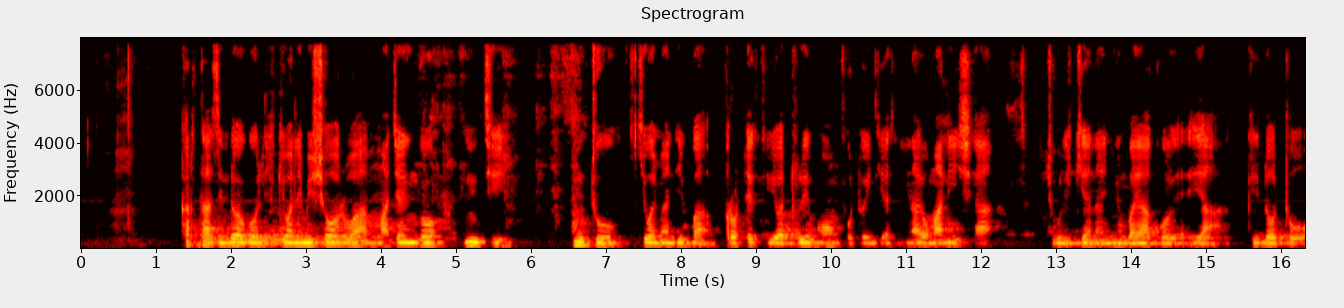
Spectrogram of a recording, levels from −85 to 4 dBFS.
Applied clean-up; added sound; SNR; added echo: none; none; none; none.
